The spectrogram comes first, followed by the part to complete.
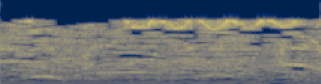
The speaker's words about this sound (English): You hear this crowd get up now, get behind the defense.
